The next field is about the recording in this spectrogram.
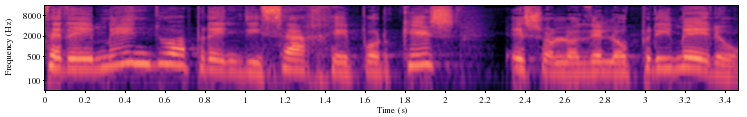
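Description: A woman speaks with very wide pitch swings. The background is quiet. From Cantabria, Spain. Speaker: philosophy professor. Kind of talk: panel talk. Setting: conference stage with audience. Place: stage. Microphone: lapel.

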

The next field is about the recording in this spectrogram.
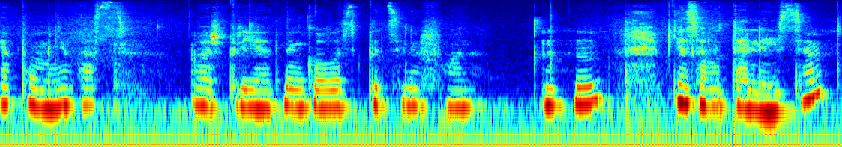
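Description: A soft-spoken woman talks over light background noise. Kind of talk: ASMR role-play dialogue. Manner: soft-spoken ASMR role-play voice.

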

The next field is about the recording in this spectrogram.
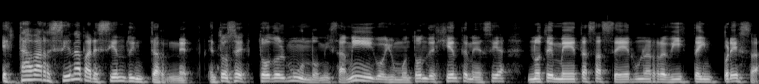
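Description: At a fairly quick pace, a man talks with very wide pitch swings. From Chile. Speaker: B2B sales consultant and trainer. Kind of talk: interview.

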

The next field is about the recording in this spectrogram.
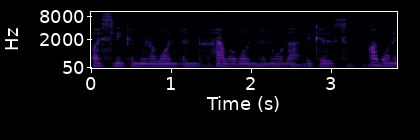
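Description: The speaker talks at a moderate pace. Light noise sits in the background. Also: woman. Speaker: vlogger. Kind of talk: personal vlog diary. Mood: tired, reflective, resentful. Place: home room.

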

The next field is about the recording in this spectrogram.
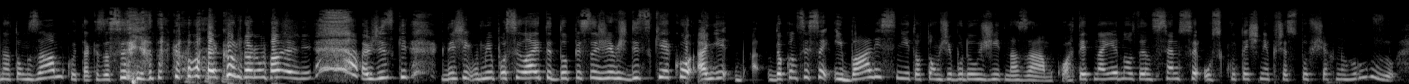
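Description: A woman speaks at a moderate pace in a Russian accent, her voice high-pitched with ordinary pitch variation. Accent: Russian accent in Czech. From Russia and Belarus. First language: Russian (speaking Czech). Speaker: castle sales consultant. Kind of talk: interview.

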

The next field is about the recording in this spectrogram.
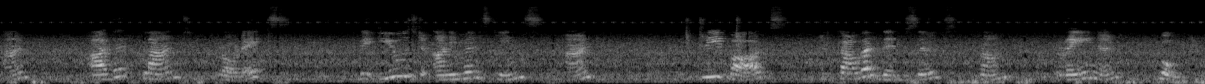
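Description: Amid noticeable background noise, a woman talks at a very slow pace with long, frequent pauses. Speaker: teacher. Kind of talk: lecture. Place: classroom. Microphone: camera far.

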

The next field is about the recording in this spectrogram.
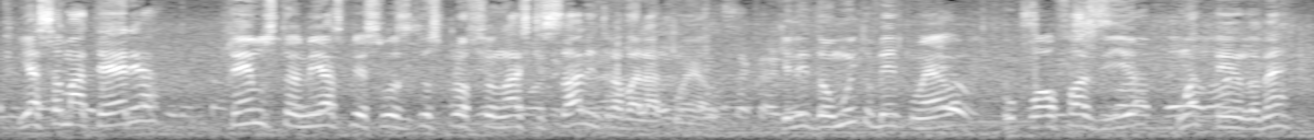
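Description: Over crowd noise in the background, a man talks at a fairly quick pace with ordinary pitch variation in a dry sound with no echo. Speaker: capoeira teacher. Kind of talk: interview answer. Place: open country.

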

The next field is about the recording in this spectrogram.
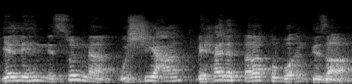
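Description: Speaking at a fairly slow pace, a man with a high voice is heard amid audible room echo and light background noise. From Lebanon. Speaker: political commentator. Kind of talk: lecture. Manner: conversational. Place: hall.

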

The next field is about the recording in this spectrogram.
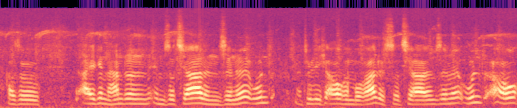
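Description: A man talks at a very slow pace and a high pitch, with fairly even intonation and big swings in loudness. The sound is dry with no echo, and there is light background noise. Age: 80s+. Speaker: philosopher; interviewee. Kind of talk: interview. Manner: hesitant, many fillers. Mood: calm, reflective. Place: garden.

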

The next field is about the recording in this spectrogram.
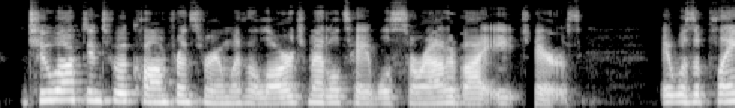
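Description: A quiet background surrounds a reading voice that stays unforced.

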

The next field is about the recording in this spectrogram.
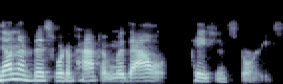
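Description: A woman speaks at a moderate pace in a plain, everyday voice, her medium pitch carried on fairly even intonation. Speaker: policy advocate presenting at a webinar. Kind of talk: informal spoken, frequent "right?" tags. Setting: online webinar presentation.

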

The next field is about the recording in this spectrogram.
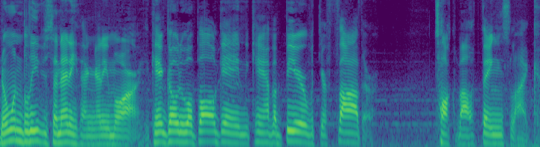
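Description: A man speaks at a moderate pace with fairly even intonation. The sound is dry, with no echo. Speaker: comedic character in mock interview. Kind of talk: interview answer. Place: garden. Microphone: lapel.

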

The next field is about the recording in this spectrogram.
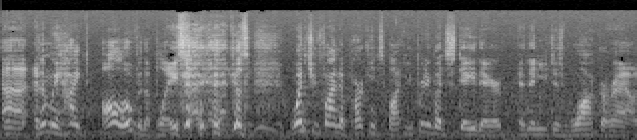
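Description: A man is talking over light background noise. The sound is dry with no echo. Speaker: family travel vlogger. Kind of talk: casual vlog chat. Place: street.

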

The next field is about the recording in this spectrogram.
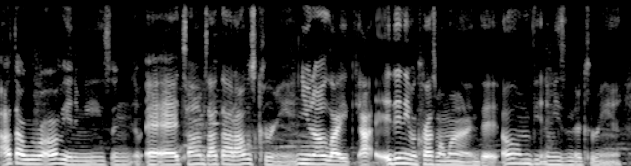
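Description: With an American accent, a woman in a normal speaking voice talks at a moderate pace and medium pitch, with ordinary pitch variation and hardly any pauses. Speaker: rapper. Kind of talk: interview.

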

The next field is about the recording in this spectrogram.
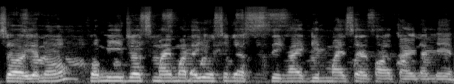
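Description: With a strong Jamaican accent, a man speaks at a moderate pace and a fairly high pitch. His intonation stays fairly even over light background noise. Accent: Jamaican, strong patois. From Kingston, Jamaica. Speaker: musician, singer-songwriter. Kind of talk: casual interview chat. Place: home room.

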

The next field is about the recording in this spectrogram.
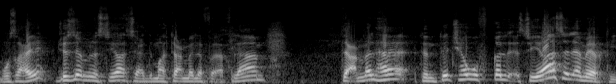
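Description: Pitched high, a man's voice has a dark, mellow tone and very wide pitch swings. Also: moderate pace. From Iraq. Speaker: writer and journalist; guest, media commentator. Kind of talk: TV panel discussion. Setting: studio. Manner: formal. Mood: earnest, critical. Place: studio. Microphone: lapel.

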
